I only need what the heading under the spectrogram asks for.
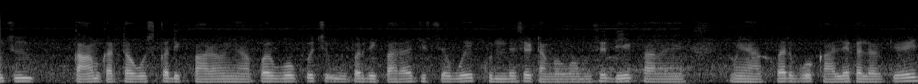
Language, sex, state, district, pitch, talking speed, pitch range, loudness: Hindi, male, Bihar, Bhagalpur, 135 Hz, 250 wpm, 125-140 Hz, -30 LUFS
